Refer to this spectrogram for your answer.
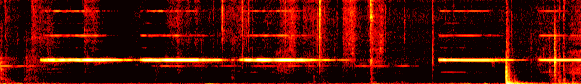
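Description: A smoke alarm right outside a bedroom door sounds a steady, piercing high-pitched tone that runs almost continuously, briefly breaking off near the end before resuming, with a dull thump and low rumbling noise underneath.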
